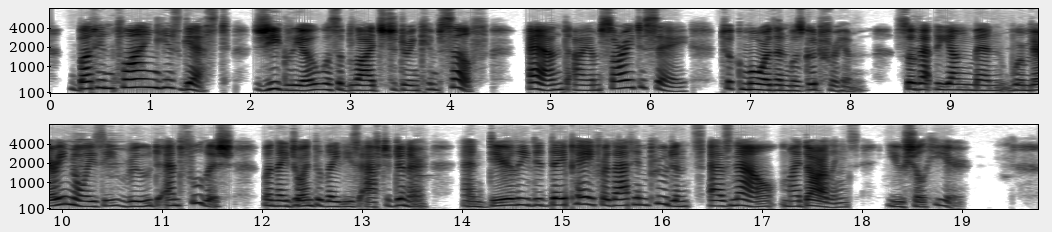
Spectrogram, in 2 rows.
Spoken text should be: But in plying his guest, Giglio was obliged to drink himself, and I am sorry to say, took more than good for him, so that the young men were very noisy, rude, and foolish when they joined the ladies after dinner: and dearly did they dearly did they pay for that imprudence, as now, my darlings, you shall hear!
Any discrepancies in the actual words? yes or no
yes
